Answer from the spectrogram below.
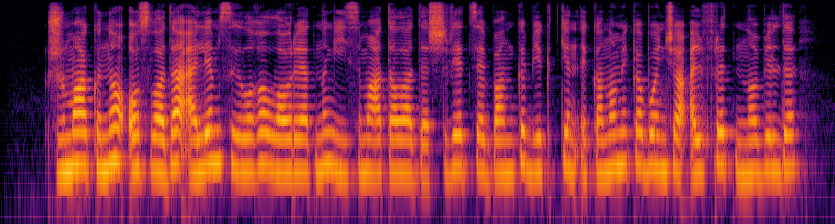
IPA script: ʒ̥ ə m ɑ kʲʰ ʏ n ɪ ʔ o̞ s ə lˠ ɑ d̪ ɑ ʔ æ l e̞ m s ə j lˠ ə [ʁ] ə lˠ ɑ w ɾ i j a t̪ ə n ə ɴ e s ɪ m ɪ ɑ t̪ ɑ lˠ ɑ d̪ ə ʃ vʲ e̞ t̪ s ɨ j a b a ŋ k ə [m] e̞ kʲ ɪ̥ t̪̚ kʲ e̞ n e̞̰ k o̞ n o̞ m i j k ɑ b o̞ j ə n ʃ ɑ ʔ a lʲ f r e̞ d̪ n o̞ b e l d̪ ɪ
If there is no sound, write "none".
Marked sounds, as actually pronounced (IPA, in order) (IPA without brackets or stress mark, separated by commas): ʁ, b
